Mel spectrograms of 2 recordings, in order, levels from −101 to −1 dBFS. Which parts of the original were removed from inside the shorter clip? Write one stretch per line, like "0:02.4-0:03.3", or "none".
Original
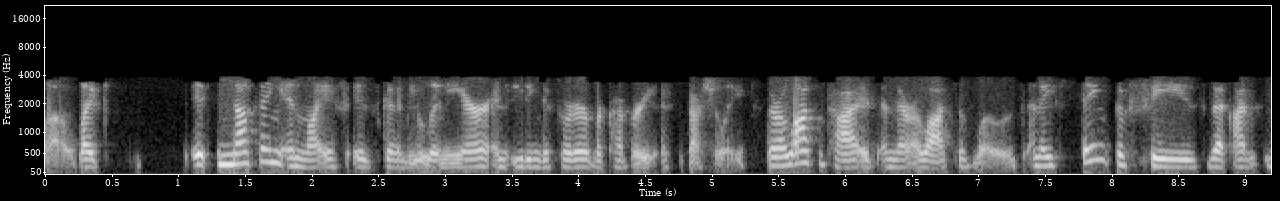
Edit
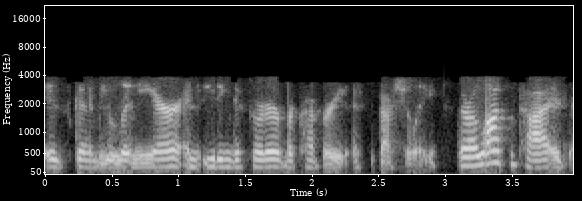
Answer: none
